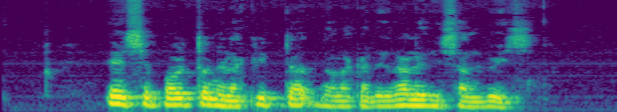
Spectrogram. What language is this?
Italian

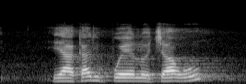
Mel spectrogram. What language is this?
Northern Sotho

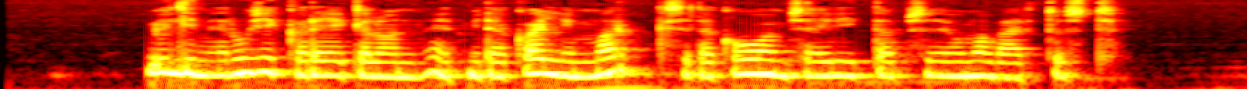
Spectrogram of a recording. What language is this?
Estonian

